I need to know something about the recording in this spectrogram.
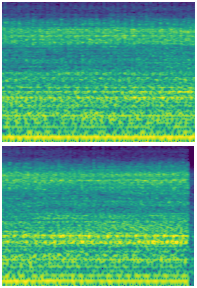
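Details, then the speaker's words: Renault Trafic diesel van at idle, slight metallic timing-chain rattle over the diesel clatter at the front, as usual on these; van in for a DPF fault returning after a mobile DPF clean. "start the engine up and as usual on one re you can hear the timing chain a little bit rattly there"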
